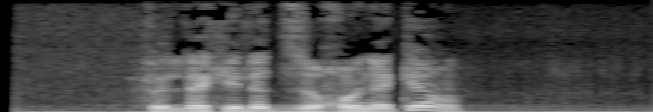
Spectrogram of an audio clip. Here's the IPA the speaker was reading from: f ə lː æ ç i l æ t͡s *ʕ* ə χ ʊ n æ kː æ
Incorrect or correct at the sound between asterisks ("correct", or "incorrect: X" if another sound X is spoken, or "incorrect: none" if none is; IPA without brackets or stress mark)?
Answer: incorrect: z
